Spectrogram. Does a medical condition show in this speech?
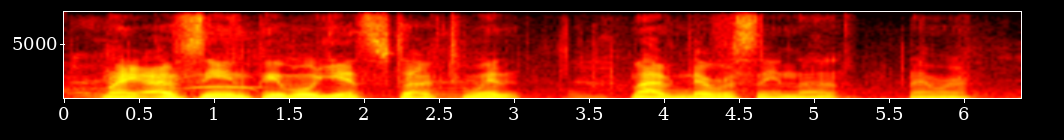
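Yes: ALS.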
